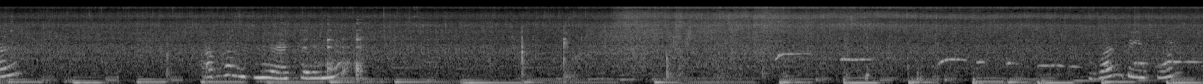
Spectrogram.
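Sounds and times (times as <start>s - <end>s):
tomatoes sizzling in a pan: 0.0s - 12.0s
wooden spatula stirring and scraping: 6.6s - 9.4s.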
